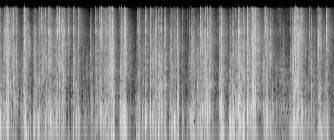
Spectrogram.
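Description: A full, printed plastic cookie bag is held and crinkled close to the mic and tapped with rubber toy hands. Dense, bright crinkling and crackling comes in quick, irregular bursts with short gaps, and little low end.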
